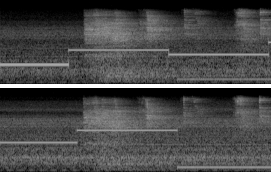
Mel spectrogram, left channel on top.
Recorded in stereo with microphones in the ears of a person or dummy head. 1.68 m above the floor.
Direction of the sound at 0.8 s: 45° right (ahead or behind).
